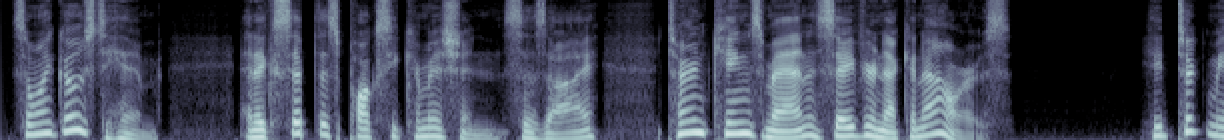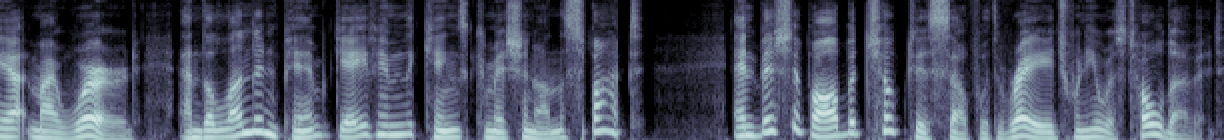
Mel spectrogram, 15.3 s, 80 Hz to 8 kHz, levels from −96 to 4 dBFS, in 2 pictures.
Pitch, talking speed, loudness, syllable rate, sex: 165 Hz, 210 wpm, -18 LUFS, 5.0 syllables/s, male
